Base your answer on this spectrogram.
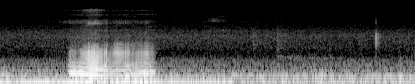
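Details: A Shih Tzu in deep sleep gives one long, rattling, wavering snore, then settles into quiet breathing.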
